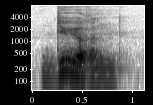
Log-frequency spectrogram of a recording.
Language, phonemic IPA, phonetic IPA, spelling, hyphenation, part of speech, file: Dutch, /ˈdyrə(n)/, [ˈdyːrə(n)], duren, du‧ren, verb / noun, Nl-duren.ogg
- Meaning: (verb) to take, last (a certain time); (noun) plural of duur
